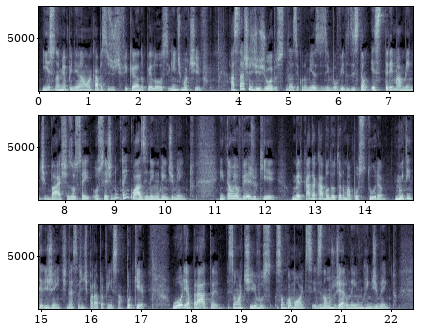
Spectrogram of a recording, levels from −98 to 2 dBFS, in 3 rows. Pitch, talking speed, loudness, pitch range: 150 Hz, 170 wpm, -21 LUFS, 130-170 Hz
